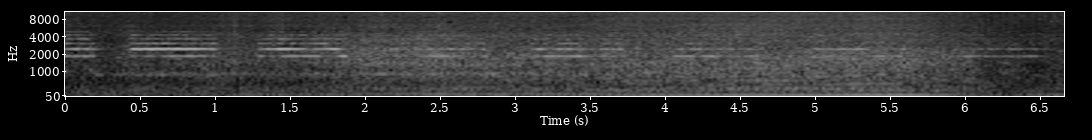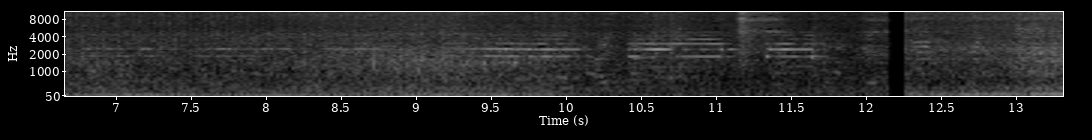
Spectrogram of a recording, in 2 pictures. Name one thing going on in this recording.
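A heavy dump truck engine rumbles as the truck reverses slowly.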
